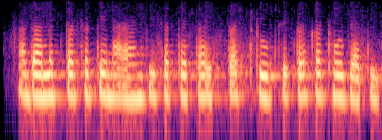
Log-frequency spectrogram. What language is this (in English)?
Hindi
